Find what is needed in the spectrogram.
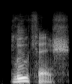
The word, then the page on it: bluefish: American English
